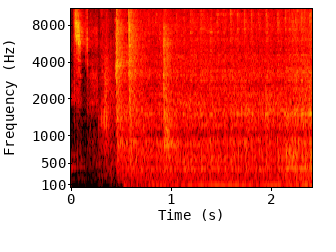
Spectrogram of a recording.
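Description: Small moped engine running steadily, starting about half a second in.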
